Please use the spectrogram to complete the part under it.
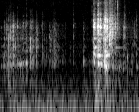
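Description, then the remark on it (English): Someone drinking water: soft handling noises and small clinks, then a brief, louder clatter of a glass or bottle near the end, with no talking. “That was me drinking water.”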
